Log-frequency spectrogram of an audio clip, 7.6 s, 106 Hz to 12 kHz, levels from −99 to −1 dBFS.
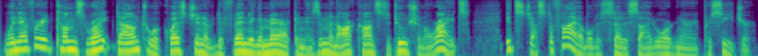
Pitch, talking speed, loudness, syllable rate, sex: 145 Hz, 175 wpm, -18 LUFS, 6.6 syllables/s, male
